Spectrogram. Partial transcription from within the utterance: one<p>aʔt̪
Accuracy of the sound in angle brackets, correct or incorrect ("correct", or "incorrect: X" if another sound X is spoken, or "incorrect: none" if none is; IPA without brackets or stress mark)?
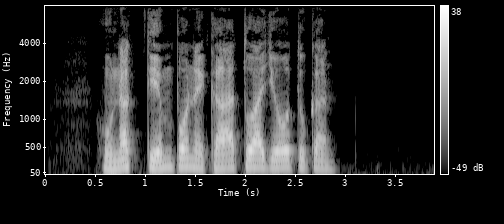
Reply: incorrect: k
